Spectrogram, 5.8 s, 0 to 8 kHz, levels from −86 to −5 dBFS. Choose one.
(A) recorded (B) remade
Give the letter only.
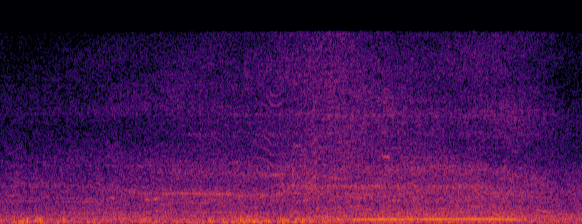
A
